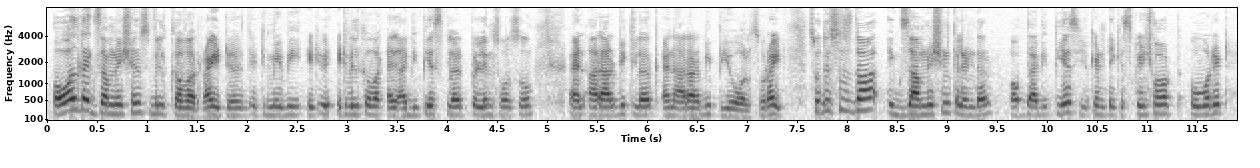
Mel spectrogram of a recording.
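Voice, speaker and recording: A man's voice: high-pitched, quick pace, no room sound. A man teaching maths in an online exam-prep webinar, earnestly assuring students, with many fillers.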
